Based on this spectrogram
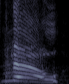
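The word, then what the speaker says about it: Knell: Turns out her name isn't Nell, it's Nell. Nell, a slowly ringing bell? Who names their dog after a bell? That silent K messed everything up.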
